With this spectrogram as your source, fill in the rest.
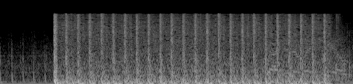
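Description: Automatic gunfire from the video game Apex Legends erupts suddenly in a loud, rapid, evenly spaced burst that runs unbroken for about three seconds.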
